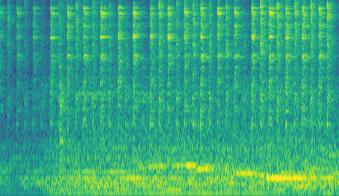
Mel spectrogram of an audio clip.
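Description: The loose barrel of a non-upgraded Poseidon Medusa replica toy gun is shaken back and forth, giving a loud, fast, bright clattering rattle of about two dozen quick knocks. A softer stretch of rattling comes first, and the rattle grows louder after about half a second. The barrel rattles loosely, unlike the upgraded version.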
